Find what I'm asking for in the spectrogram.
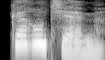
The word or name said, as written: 40eme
